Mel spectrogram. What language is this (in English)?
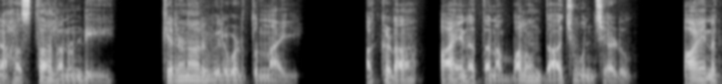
Telugu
